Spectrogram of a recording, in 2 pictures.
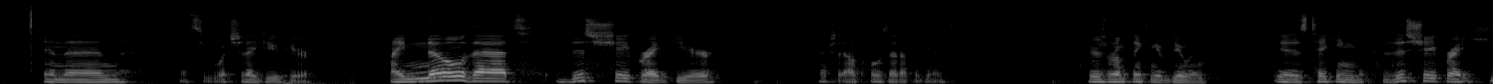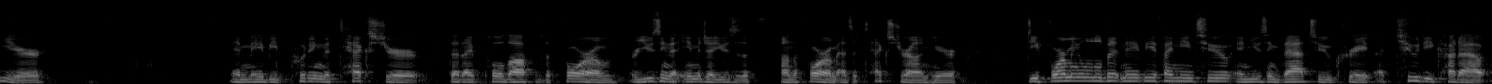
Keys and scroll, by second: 8.2 l, 11.0 space, 13.9 m, 16.4 space.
